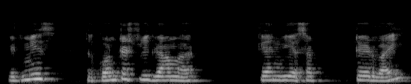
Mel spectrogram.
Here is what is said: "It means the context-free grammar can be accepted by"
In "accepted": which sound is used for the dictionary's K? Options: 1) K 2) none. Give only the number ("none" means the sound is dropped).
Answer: 2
